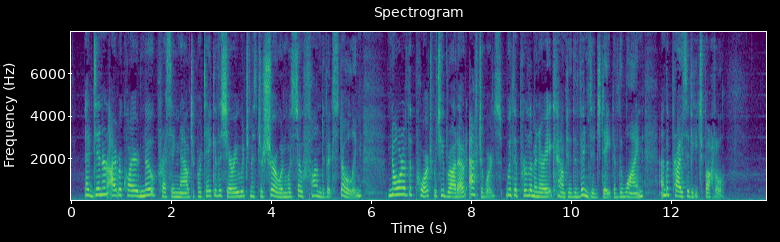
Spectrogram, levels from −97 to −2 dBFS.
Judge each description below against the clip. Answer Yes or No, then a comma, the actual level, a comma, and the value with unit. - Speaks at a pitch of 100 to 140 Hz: No, high, 225 Hz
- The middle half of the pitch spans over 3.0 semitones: Yes, average, 4.6 semitones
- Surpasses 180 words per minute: Yes, average, 200 wpm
